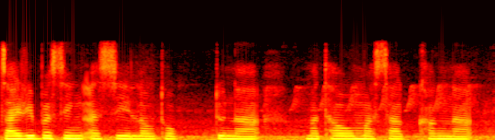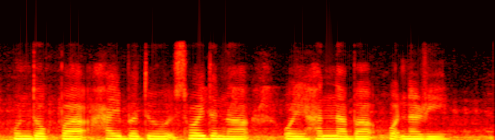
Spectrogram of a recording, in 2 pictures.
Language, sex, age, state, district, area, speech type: Manipuri, female, 30-45, Manipur, Chandel, rural, read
